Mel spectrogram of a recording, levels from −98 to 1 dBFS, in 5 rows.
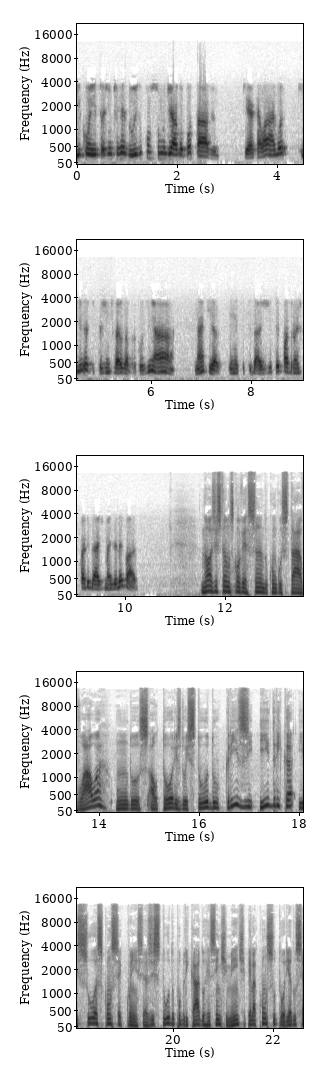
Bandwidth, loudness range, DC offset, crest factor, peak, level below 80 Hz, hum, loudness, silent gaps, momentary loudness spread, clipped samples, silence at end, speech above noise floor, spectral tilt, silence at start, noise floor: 13.5 kHz; 3 LU; under 0.1%; 18 dB; -2 dBFS; -46 dBFS; none; -20 LUFS; none; 7 LU; under 0.1%; 0 s; 39 dB; -5.5 dB/octave; 0 s; -59 dBFS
